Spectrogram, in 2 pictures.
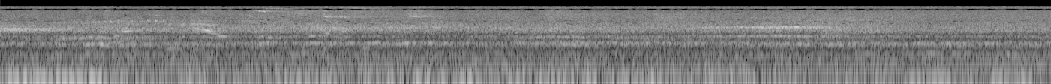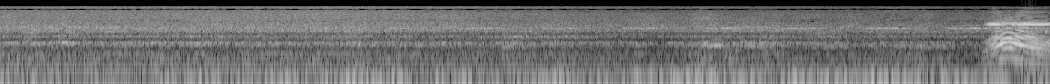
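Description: Log flume water rushing steadily along the ride channel: a broad, even hiss that holds at one level throughout, with faint steady tones beneath it.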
